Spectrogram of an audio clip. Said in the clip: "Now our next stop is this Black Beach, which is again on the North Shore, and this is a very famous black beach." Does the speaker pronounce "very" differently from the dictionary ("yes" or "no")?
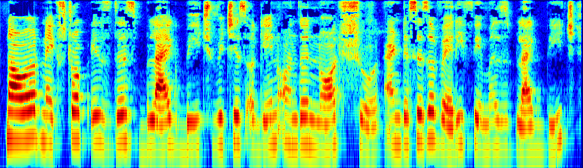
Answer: no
